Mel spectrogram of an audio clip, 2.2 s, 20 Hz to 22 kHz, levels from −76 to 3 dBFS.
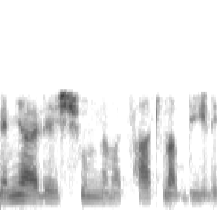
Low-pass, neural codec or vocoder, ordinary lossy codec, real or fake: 3.6 kHz; none; none; real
